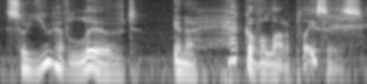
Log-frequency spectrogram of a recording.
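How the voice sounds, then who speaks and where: Deep-voiced easygoing male host. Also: very animated, unhurried, a little mellow, a little hiss or hum. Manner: easygoing, short affirmations. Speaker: podcast co-host. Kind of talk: casual interview.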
